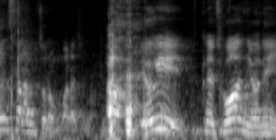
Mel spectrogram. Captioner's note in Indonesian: Hehehehahahahaha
